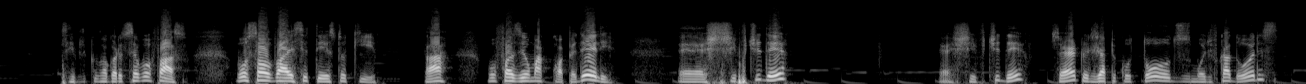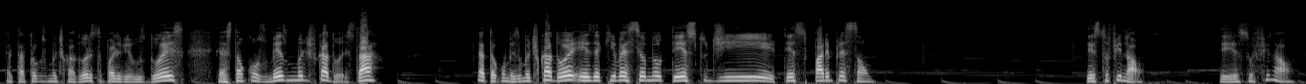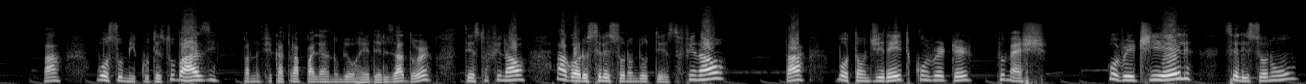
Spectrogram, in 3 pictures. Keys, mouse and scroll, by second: 3.3 click, 7.6 shift+d, 14.3 click, 14.9 click, 15.7 click, 16.6 click, 17.4 click, 18.8 click, 19.0 click, 23.6 BackSpace, 28.5 click, 31.3-32.4 scroll up 2, 32.4 click, 32.9 click, 34.2-37.2 right drag, 37.2-38.2 middle drag, 38.2 click.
